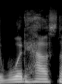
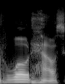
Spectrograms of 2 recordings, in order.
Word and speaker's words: Wodehouse: So I only this week found out you say Wodehouse, not Wodehouse, because it's spelled W-O-D-E, and I wanted to do the magic E rule and make that an O sound, but apparently that's wrong.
